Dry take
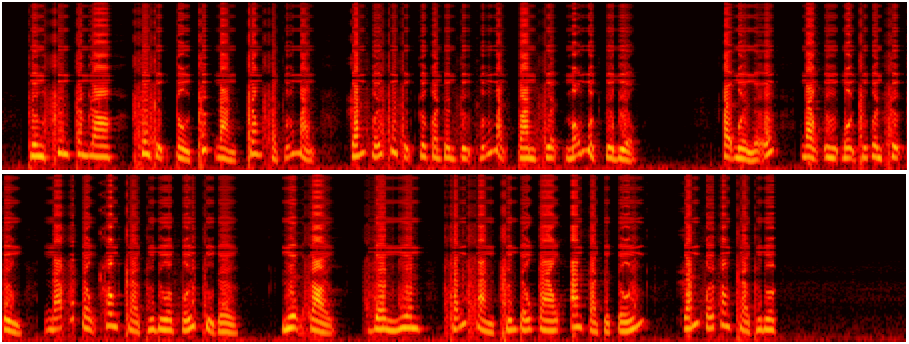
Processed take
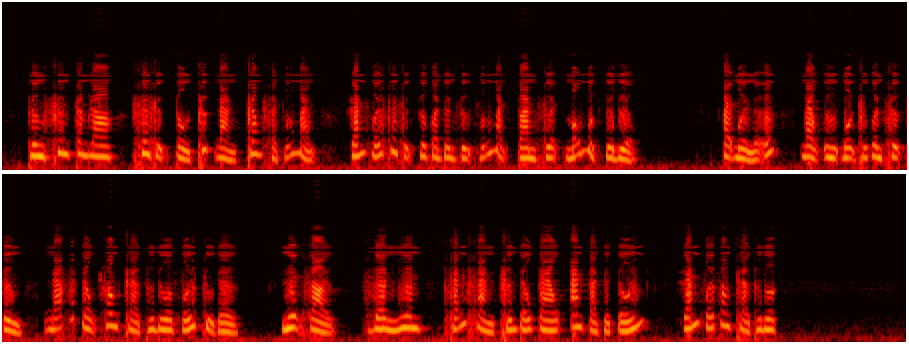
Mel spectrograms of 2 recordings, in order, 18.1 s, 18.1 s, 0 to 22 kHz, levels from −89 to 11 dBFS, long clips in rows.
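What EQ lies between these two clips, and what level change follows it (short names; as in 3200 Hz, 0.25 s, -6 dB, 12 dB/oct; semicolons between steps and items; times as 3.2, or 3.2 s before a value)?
air absorption 350 m; fixed phaser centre 2800 Hz, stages 6; -1.5 dB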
